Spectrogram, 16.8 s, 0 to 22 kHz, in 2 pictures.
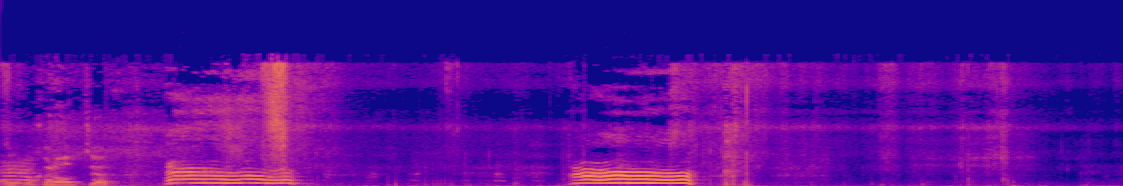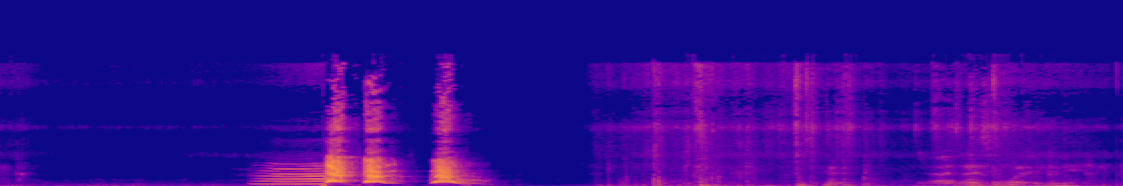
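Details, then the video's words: Charlie, a dog, in June 2015, makes drawn-out, tonal whining sounds in three bursts of about a second each, the last rising sharply in pitch, with soft murmuring and rustling noises between and afterward. "Charlie making noises June 2015"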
